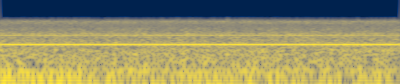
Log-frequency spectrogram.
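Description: Steady background hiss with a constant high-pitched whine running through it, unchanging throughout. It is room and microphone noise of the kind a cheap webcam picks up when nobody is talking.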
